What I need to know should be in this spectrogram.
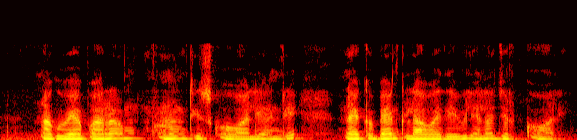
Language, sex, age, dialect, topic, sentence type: Telugu, male, 18-24, Central/Coastal, banking, question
